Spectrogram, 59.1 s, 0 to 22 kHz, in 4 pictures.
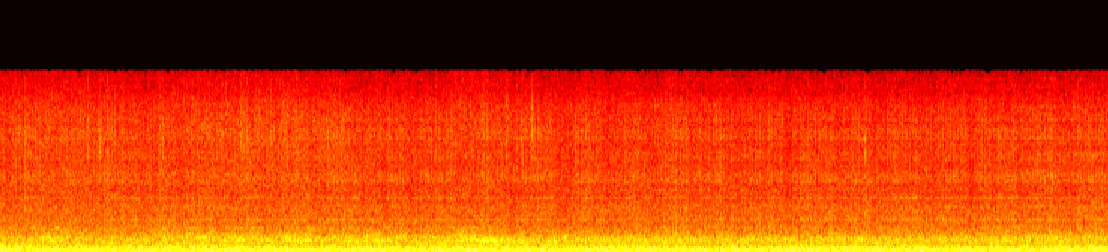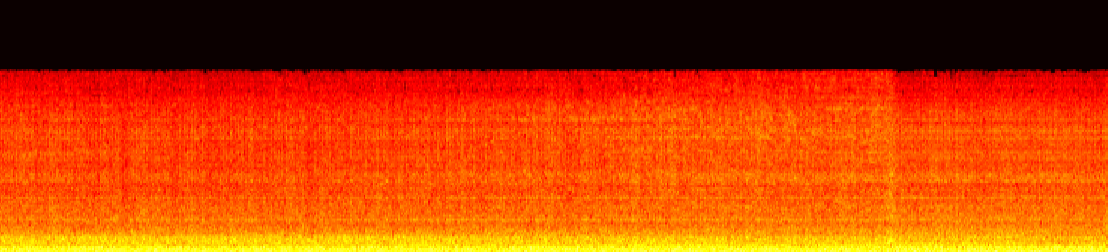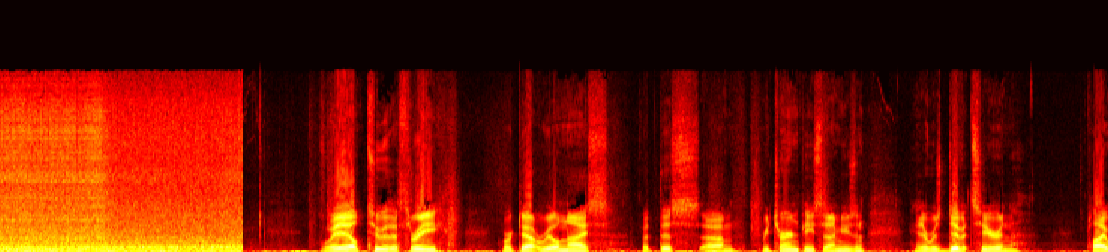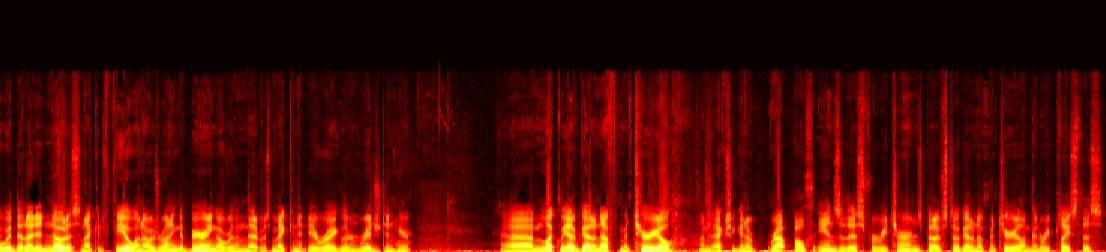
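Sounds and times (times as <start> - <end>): router whining: 0.0 - 32.8.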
